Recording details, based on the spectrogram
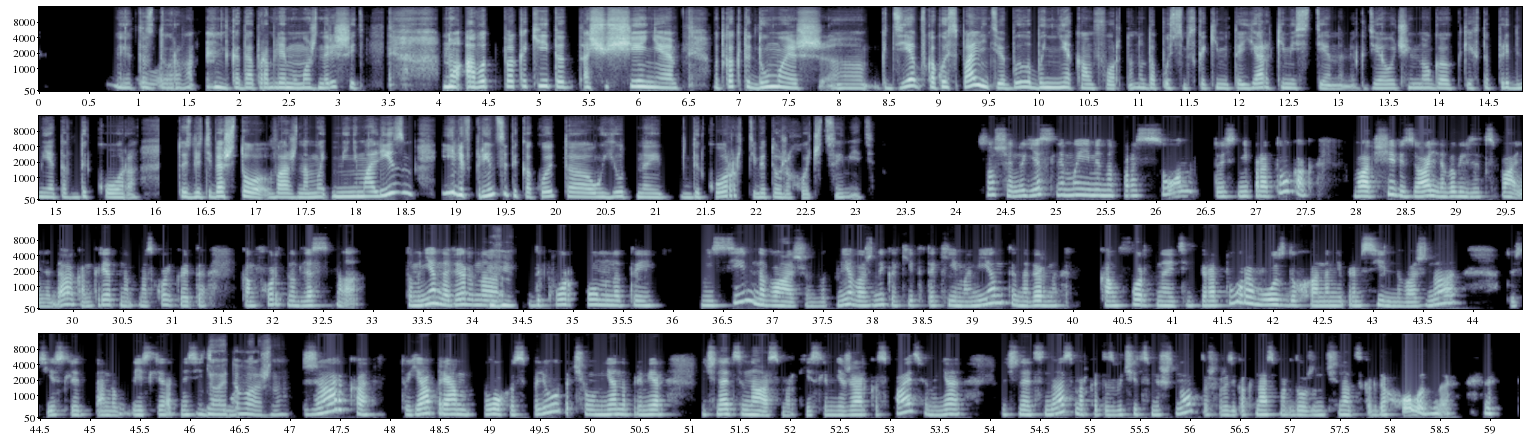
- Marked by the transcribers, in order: throat clearing; tapping; other background noise; chuckle
- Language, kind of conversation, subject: Russian, podcast, Как организовать спальное место, чтобы лучше высыпаться?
